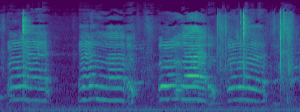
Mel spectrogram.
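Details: Four strong, high-pitched crying bursts with short breaths between, in a quiet room with a low hum: a normal, vigorous cry from a newborn baby boy delivered by C-section.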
